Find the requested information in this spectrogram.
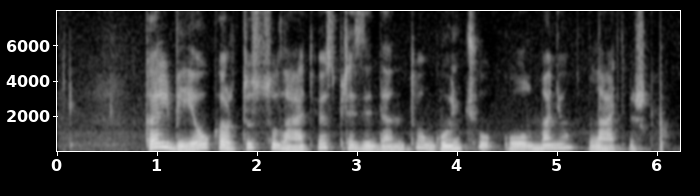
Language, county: Lithuanian, Kaunas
